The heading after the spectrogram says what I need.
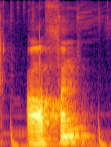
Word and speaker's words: often: international or center center often often often and also the word often often or often has two pronunciation pronunciations. You can also say often or often it's up to you.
